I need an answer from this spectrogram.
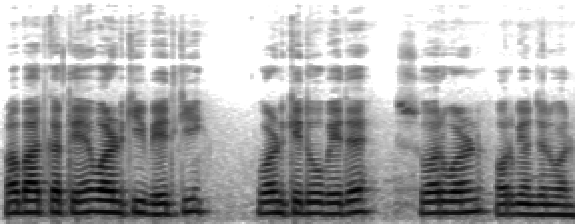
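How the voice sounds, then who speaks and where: Guy teaching grammar for exams, mellow voice, pretty flat delivery, goes through letters one by one. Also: a little high, smooth, dull audio. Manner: slow, methodical listing with examples. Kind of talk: exam-prep grammar lesson.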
